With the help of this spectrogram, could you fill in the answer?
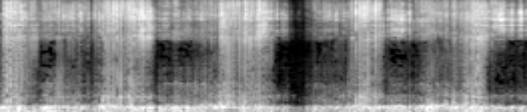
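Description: Long acrylic nails scratch the top and sides of the hollow domed steel mesh grille on a Blue Yeti microphone. The result is a continuous, dense, rumbling scrape concentrated in the low end, with a faint brighter hiss above. It dips briefly in level around the three-second mark before the scratching resumes.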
